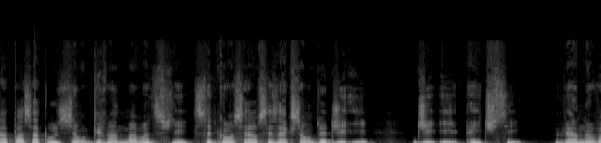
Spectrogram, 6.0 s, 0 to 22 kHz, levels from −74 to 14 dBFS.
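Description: No technical faults are audible.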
